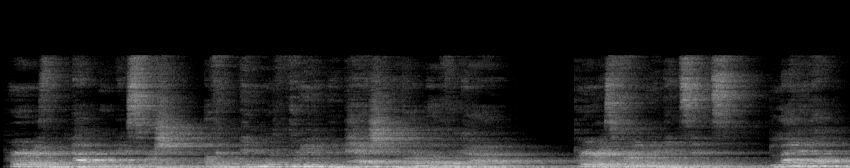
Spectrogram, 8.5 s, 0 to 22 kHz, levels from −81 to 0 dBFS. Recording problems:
room echo; strong; dies away in 2.5 s
off-mic speech; far

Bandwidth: 14.5 kHz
